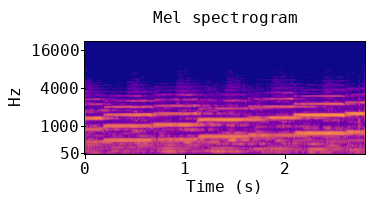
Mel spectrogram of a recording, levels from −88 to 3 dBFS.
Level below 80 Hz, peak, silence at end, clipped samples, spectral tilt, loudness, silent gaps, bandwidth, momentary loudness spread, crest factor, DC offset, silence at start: -58 dBFS; -12 dBFS; 0 s; under 0.1%; -6.5 dB/octave; -24 LUFS; none; 6.6 kHz; 7 LU; 12 dB; under 0.1%; 0 s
